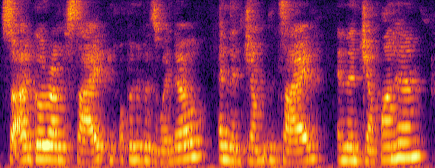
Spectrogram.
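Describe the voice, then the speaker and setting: A woman with a high, light voice hosts a relaxed interview, chatting loosely and giggling between questions with plenty of "um"s. The room around her sounds echoey. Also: fast talker. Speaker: interview host. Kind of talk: casual interview chat.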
